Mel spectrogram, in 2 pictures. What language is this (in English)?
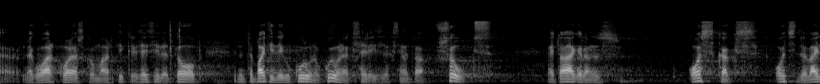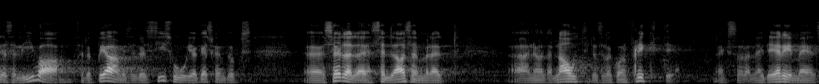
Estonian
